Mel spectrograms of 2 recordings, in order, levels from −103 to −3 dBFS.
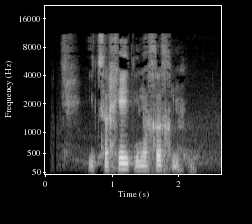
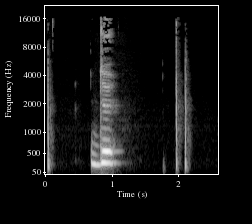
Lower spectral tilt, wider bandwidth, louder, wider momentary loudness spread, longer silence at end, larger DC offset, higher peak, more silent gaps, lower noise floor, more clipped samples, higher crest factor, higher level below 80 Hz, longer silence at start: about the same, -3.5 dB/octave vs -4.5 dB/octave; second, 11.5 kHz vs 16.5 kHz; second, -23 LUFS vs -17 LUFS; second, 21 LU vs 25 LU; about the same, 0.45 s vs 0.5 s; neither; about the same, -4 dBFS vs -2 dBFS; neither; second, -45 dBFS vs -81 dBFS; neither; about the same, 22 dB vs 20 dB; first, -70 dBFS vs -76 dBFS; first, 0.25 s vs 0.05 s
